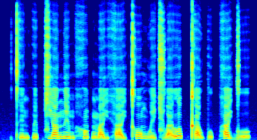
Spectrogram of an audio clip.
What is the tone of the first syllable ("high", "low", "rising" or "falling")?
low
